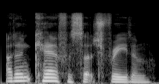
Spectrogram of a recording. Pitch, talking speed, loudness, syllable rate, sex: 130 Hz, 225 wpm, -16 LUFS, 4.9 syllables/s, male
